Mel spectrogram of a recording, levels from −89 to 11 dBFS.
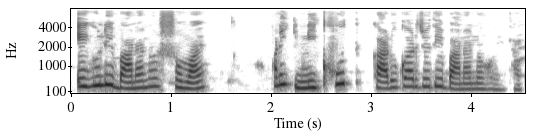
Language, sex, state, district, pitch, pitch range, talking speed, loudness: Bengali, female, West Bengal, Kolkata, 280 Hz, 215-345 Hz, 130 wpm, -15 LUFS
